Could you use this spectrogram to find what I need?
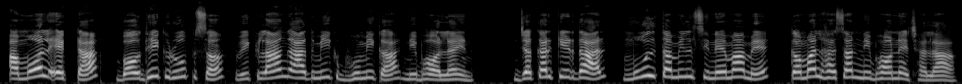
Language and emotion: Maithili, neutral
